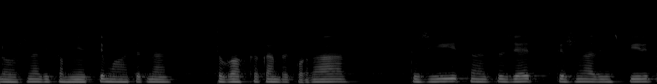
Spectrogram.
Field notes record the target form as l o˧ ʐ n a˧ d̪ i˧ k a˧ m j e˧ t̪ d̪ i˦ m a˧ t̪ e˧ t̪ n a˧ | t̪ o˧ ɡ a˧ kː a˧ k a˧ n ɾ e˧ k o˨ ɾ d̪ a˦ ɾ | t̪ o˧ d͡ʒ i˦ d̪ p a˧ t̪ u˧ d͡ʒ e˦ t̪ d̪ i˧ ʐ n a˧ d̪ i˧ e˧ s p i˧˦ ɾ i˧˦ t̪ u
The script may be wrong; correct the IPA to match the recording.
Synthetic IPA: l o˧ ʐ n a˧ d̪ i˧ k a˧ m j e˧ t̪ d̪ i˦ m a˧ t̪ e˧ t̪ n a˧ | t̪ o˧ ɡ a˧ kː a˧ k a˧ n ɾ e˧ k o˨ ɾ d̪ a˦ ɾ | t̪ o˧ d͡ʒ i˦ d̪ k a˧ t̪ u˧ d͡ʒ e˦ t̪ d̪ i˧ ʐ n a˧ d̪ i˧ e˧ s p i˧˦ ɾ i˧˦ t̪ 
